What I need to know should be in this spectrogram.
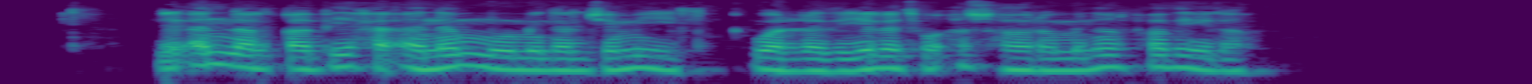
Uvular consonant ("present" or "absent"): present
